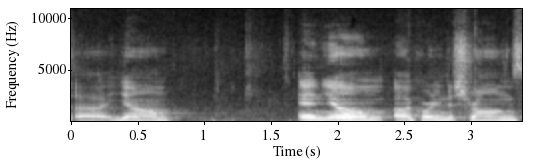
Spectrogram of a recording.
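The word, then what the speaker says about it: יום: actual literal so there's a Hebrew word that's pronounced yum and YUM according to Strong's and new American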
